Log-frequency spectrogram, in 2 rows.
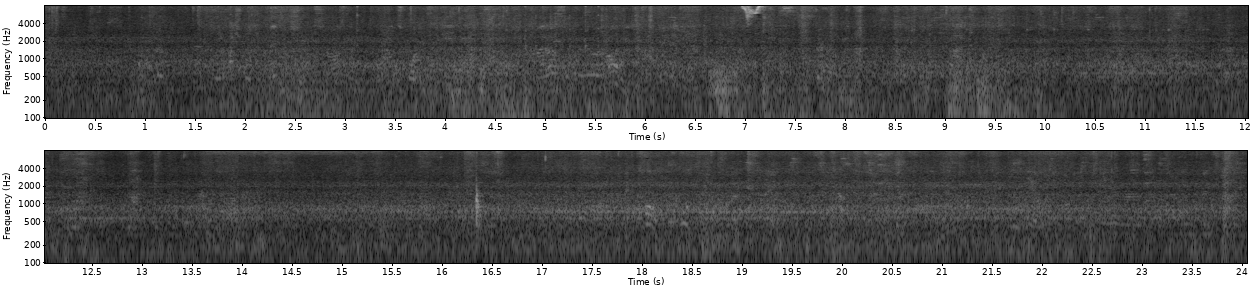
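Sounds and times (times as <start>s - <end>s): train wheels rumbling on rails: 0.0s - 24.0s
brief high squeak: 7.0s - 7.2s.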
